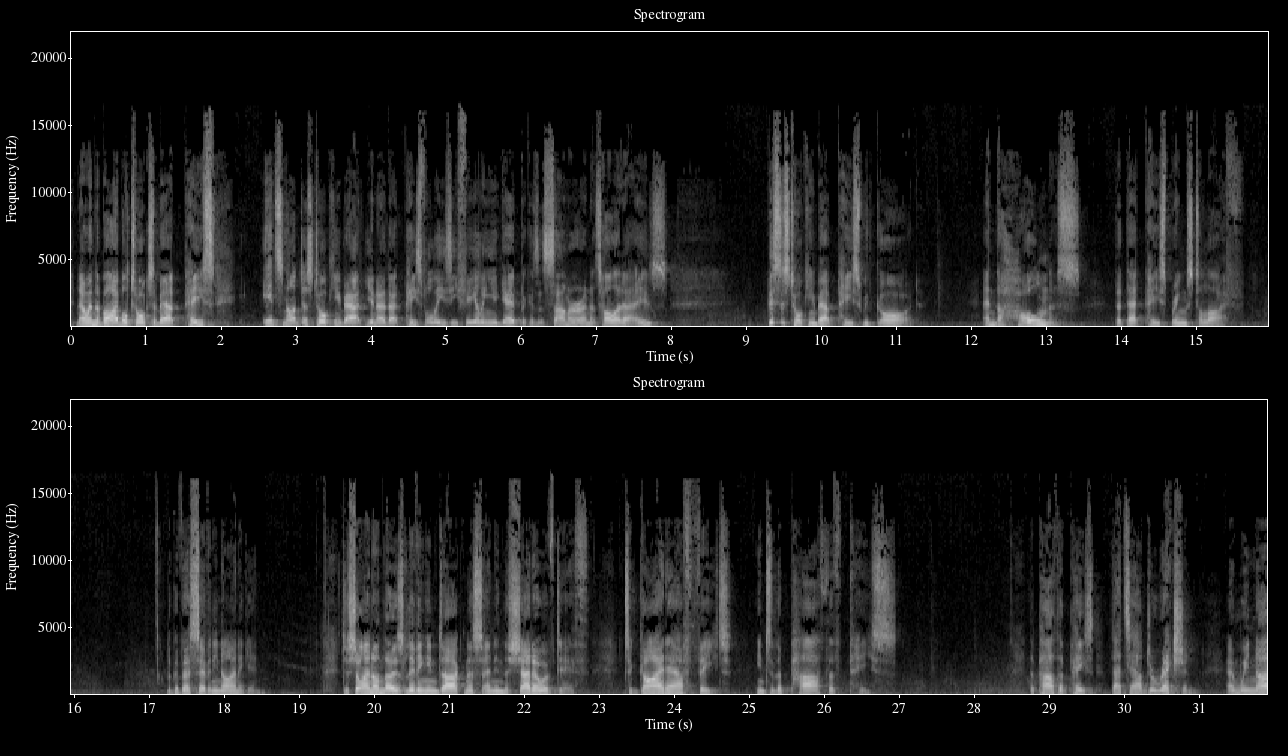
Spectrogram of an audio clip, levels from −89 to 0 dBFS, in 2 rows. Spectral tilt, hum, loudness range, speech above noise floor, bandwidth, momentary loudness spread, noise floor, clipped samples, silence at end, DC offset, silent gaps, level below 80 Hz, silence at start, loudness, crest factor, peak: -3 dB/octave; none; 9 LU; 35 dB; 16.5 kHz; 16 LU; -64 dBFS; under 0.1%; 0 s; under 0.1%; none; -68 dBFS; 0.1 s; -29 LUFS; 22 dB; -8 dBFS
